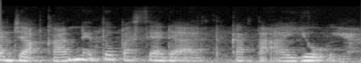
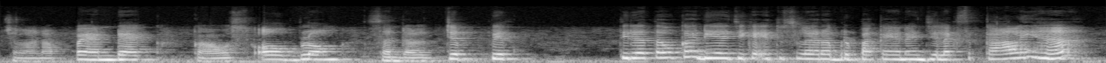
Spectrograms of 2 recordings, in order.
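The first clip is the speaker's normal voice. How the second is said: exasperated scolding, higher and louder; annoyed; 6 semitones higher, 4 dB louder than usual. Shown as a demonstration. Scolding Salonga about a child copying his clothing style, irritated. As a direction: complain irritably, ending on a high demanding question. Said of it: "intonasi kesal".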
